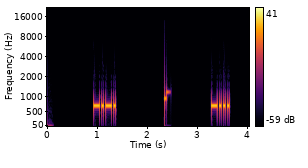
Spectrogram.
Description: Morse code, heard as a keyed tone, about 31 wpm, 700 Hz. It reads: C B
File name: Single-Letter-Number-30wpm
